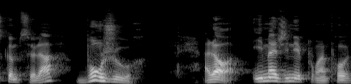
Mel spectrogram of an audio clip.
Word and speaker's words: bonjour: apprendre une langue où le mot bonjour se prononce comme ça, alors qu'il y a un O et un N, on les prononce pas, O et U, je sais pas où ils se prononcent, le R final, il est compliqué.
